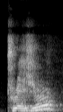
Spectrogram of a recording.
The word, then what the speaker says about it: treasure: If there is an S before it, then the S is pronounced ja. Measure, treasure, pleasure, and this one is leisure.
